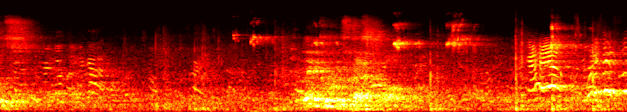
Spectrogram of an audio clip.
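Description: A basketball bounces on the court with hollow thuds.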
